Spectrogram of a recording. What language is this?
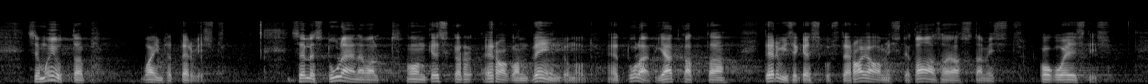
Estonian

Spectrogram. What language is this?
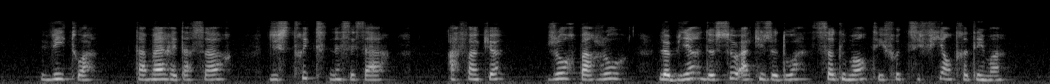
French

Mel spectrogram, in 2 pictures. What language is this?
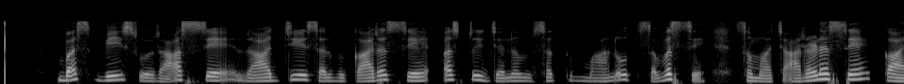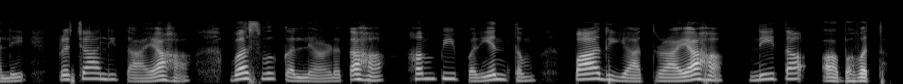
Sanskrit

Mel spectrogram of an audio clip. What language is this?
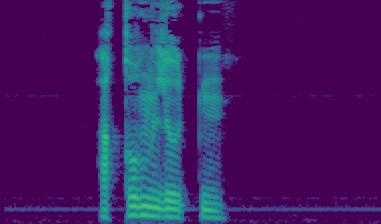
Central Yupik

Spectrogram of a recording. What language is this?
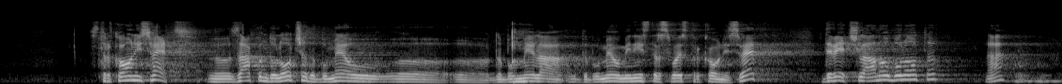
Slovenian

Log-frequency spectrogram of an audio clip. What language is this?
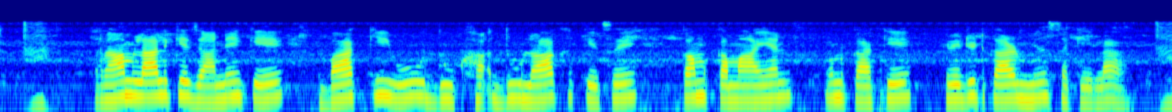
Bhojpuri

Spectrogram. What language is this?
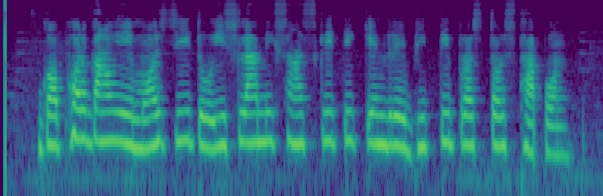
Bangla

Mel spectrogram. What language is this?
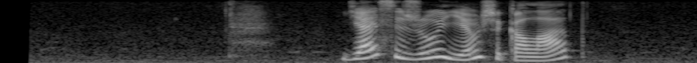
Russian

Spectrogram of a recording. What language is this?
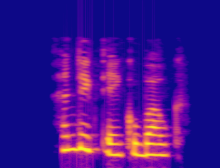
Central Kurdish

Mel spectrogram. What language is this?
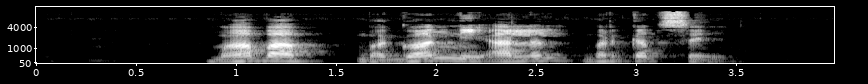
Wadiyara Koli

